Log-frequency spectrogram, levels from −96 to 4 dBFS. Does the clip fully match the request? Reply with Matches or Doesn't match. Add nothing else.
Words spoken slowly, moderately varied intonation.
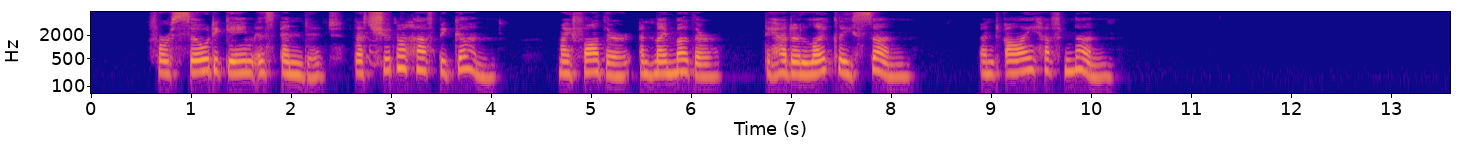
Matches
